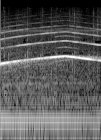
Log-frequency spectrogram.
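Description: Smartphone emergency-activation alert of the Intrepid Response app: one siren-like wail that rises steadily in pitch, peaks a little past halfway and then begins to fall. It signals an incoming activation request, a call-out to an incident.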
